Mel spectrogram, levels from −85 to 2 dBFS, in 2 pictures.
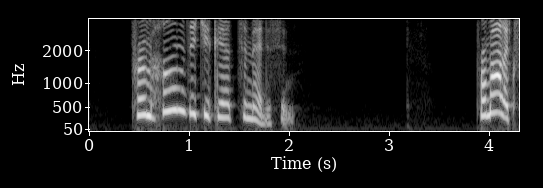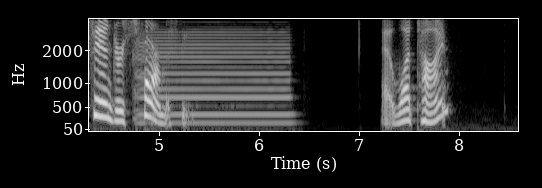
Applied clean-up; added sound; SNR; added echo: neural mask model RNNoise.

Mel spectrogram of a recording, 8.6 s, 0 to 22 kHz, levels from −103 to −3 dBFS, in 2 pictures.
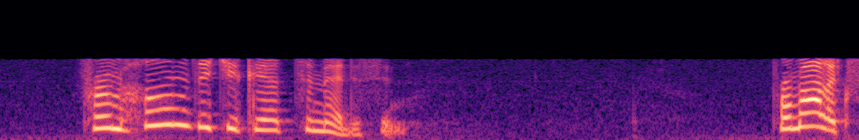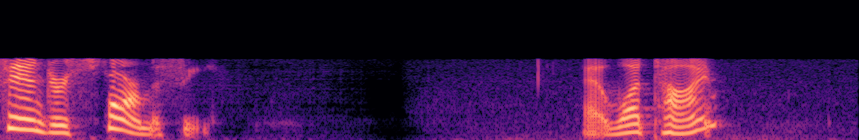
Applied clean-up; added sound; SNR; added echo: neural mask model Resemble Enhance denoiser.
